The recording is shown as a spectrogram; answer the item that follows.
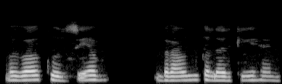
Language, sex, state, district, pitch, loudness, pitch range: Hindi, female, Maharashtra, Aurangabad, 195 Hz, -16 LUFS, 190-205 Hz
